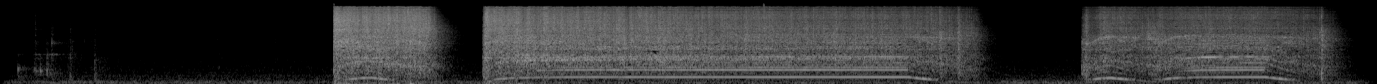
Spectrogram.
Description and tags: Coffee Grinder Several-grinding-durations
Coffee grinder grinding beans
grinder, grinding, coffee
